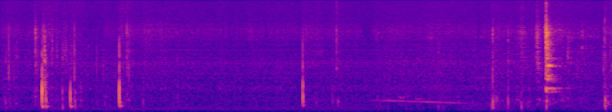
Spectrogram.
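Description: A few sharp, scattered clicks and knocks of a hand-held camera being handled close to a computer case, over a faint steady background noise.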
